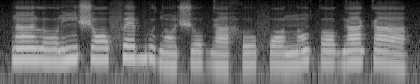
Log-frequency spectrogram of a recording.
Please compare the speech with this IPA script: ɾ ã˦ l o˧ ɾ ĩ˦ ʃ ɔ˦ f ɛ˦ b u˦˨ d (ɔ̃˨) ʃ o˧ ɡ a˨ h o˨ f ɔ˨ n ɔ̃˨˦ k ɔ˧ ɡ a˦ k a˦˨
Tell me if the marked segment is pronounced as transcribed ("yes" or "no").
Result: yes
